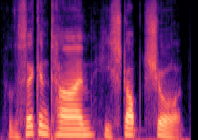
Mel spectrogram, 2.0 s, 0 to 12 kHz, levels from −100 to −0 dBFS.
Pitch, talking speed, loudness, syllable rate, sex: 140 Hz, 210 wpm, -17 LUFS, 5.3 syllables/s, male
